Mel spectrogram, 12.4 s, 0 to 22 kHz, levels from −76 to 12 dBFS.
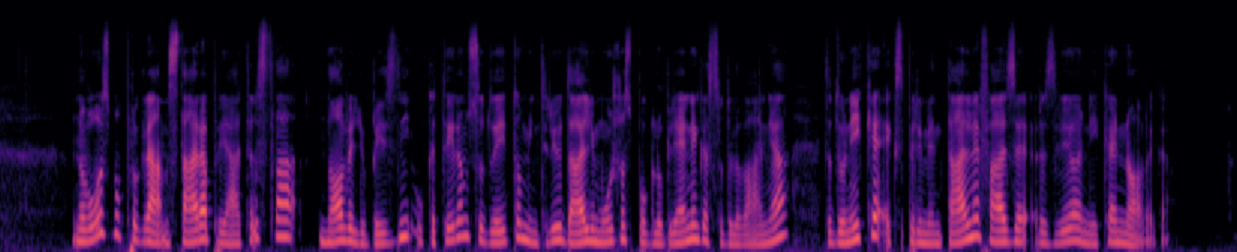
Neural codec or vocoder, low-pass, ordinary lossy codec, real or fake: codec, 44.1 kHz, 7.8 kbps, Pupu-Codec; 19.8 kHz; none; fake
